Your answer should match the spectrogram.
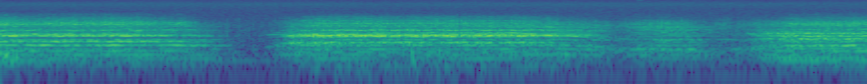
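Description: Church choir singing a hymn in held chords, with short breaks between phrases about a second in and again near the end.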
